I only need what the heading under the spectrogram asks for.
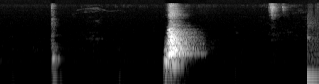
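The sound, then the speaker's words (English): A single sharp bark from a dog named Allie rings out amid near silence with a couple of faint clicks and a low thump. “As the bark right on cue.”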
